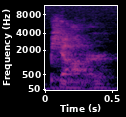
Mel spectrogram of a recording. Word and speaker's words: Pyotr: I looked it up, that's how it's pronounced, Pyotr.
